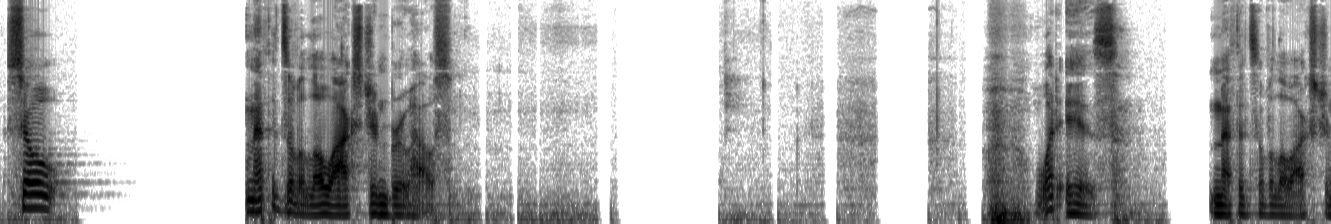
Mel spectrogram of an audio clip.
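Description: A man talks calmly and close to a microphone, in short bursts with pauses.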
